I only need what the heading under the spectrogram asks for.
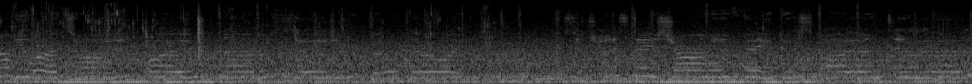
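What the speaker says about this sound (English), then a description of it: "water that I'm adding at the top percolates through" Water gently poured over nylon cord in a potting setup, a steady trickle and pour running continuously beneath a voice and soft background music.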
